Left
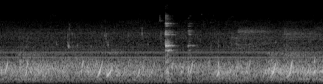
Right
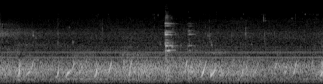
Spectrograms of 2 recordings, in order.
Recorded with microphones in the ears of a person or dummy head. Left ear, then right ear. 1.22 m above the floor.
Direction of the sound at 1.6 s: 10° right (ahead or behind).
